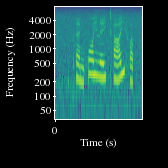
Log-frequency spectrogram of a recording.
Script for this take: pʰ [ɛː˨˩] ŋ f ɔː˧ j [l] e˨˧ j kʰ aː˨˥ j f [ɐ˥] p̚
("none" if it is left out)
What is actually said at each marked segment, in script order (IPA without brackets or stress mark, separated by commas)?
ɛː˨˩, l, ɐ˨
